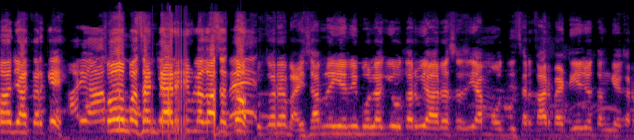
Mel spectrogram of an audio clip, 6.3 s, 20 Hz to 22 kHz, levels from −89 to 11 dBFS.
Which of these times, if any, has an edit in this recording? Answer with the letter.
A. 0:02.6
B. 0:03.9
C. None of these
A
